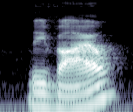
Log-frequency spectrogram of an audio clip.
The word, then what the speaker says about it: Lev: So, Levi. Wait, so I just say Levi? Or you pronounce my name like Levi. So, Levile. Like I add the L on the end, like Levile.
